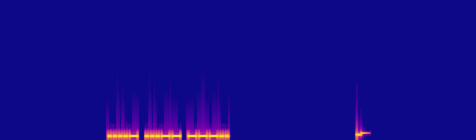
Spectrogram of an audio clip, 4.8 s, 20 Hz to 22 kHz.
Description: Morse code, heard as a keyed tone, about 44 wpm, 700 Hz. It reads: 438
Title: Numbers - 3-Digit 45wpm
